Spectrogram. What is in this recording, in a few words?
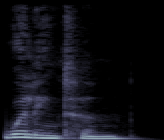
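"wellington", British English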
